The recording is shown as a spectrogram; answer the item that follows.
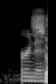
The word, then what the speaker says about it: Ernest: Yeah, I think it's James Ernest, but yeah, it's. I am very curious to see Ernst. – I just, you know, I'm letting you enjoy correcting my pronunciation. – Can I have my moment? – Yeah. – To say something correctly? – Ernest. Soak in it.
